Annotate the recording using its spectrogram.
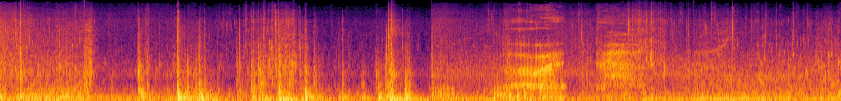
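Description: Knocks and thumps on a plastic pedal-drive fishing kayak's hull and fittings as a person climbs aboard and settles into the seat, over a steady low rumble. A short vocal sound comes about four seconds in.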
